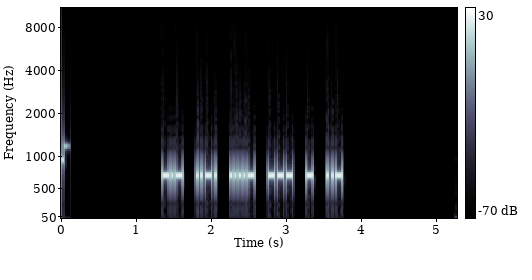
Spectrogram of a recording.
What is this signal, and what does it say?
Morse code, heard as a keyed tone, about 38 wpm, spaced as for 28 wpm, 700 Hz. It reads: KF4OTU
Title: USA Call Signs - 6 Characters - 2x Character Spacing - 40wpm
